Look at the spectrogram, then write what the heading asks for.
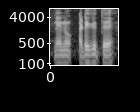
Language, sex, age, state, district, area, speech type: Telugu, male, 18-30, Andhra Pradesh, Bapatla, rural, spontaneous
